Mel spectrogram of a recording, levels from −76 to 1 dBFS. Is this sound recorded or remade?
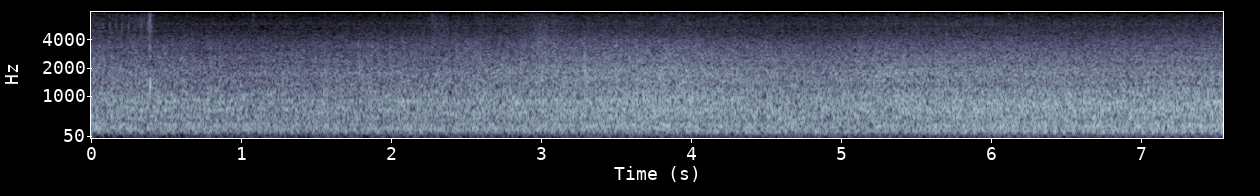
remade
